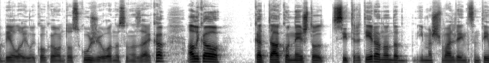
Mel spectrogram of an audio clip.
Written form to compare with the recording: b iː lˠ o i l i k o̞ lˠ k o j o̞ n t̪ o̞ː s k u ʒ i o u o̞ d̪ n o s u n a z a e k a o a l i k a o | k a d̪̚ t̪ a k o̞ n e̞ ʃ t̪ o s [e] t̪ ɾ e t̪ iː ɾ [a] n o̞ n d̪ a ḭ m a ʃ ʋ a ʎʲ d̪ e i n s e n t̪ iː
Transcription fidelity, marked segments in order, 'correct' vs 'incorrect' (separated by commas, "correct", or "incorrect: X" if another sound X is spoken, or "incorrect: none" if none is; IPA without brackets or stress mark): incorrect: i, correct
